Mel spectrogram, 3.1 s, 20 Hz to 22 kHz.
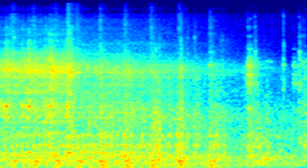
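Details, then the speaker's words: Barn-find Mazda Miata sitting 3 years, fresh gas added: uneven cranking about three to four beats a second with occasional cough; long crank, slow start, owner thinks fuel pump starting to pick up. "starting almost I think the fuel pump just started picking up there we go she's on it started"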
